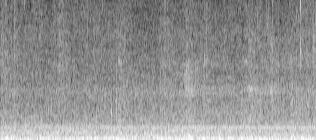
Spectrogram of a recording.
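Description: Steady sizzle of potato wedges shallow-frying in hot oil in a wok, with a few faint pops and a low steady hum underneath.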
